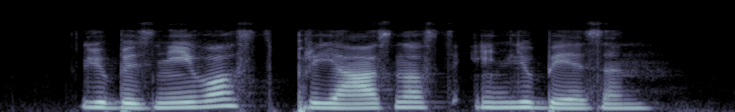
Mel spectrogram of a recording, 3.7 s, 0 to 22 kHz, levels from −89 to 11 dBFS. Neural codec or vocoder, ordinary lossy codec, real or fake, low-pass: none; Opus, 24 kbps; real; 7.2 kHz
